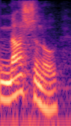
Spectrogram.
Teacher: the word national cannot be stressed on the second syllable, neither can it be stressed on the last syllable. So which means we are left with placing the stress on the first syllable.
